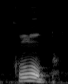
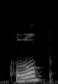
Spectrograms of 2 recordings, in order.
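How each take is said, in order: First: Club as "kloop", final p; Russian devoiced ending. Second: Club with a fully voiced final b; wrong voiced ending. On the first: Teacher giving the Russian example, club ending in p. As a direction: close club sharply on voiceless p, pitched higher. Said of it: "Es club y no club". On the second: Teacher showing what to avoid, club ending in voiced b. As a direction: let the b of club hum. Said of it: "y no club". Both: Shown as a demonstration.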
